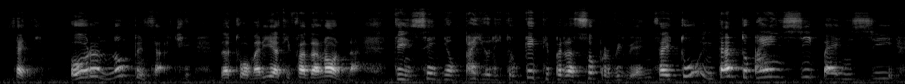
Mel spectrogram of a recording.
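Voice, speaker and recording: A woman's voice: on the high side, very animated, moderate pace, few pauses, warm tone, husky. An actress playing a scheming, theatrical older mother in a radio drama, who swoops about and drops into whispers. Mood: soothing.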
